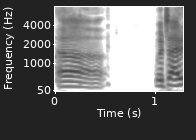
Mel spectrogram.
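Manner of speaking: ordinary delivery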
